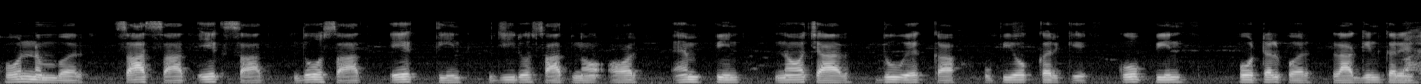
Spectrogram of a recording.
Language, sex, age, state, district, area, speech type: Hindi, male, 30-45, Uttar Pradesh, Sonbhadra, rural, read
